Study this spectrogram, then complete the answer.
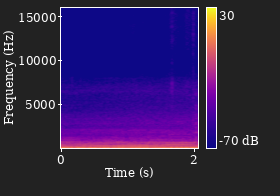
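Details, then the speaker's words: Kia Carnival turbo diesel, 187,000 km, after low power and turbo noise: at wide open throttle a deep, steady engine roar pulls hard with no whistle or noise from the turbo front; the turbo spun free when checked apart. "see the rpm and the speed no noise coming from the front of the turbo anymore i did spin the turbo when i had it apart nice and free"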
